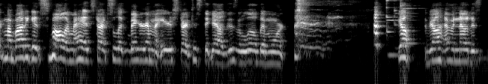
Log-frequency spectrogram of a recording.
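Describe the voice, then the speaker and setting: A woman's voice: mid-range voice, sharp tone. A woman, chatting casually and rambling through would-you-rather questions with frequent giggles. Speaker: vlogger.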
